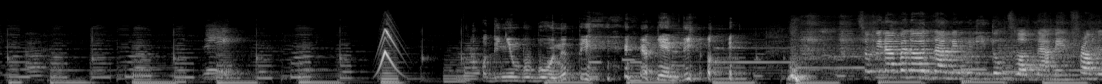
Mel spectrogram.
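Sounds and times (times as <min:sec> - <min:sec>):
cartoon boing sound effect: 0:03.8 - 0:04.1.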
